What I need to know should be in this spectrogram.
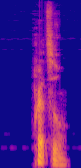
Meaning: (noun) 1. A toasted bread or cracker usually in the shape of a loose knot 2. Anything that is knotted, twisted, or tangled; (verb) To bend, twist, or contort
- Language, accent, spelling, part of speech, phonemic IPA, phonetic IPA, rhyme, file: English, Australia, pretzel, noun / verb, /ˈpɹɛt.səl/, [ˈpʰɹɛʔt͡sɫ̩], -ɛtsəl, En-au-pretzel.ogg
